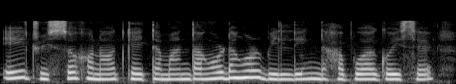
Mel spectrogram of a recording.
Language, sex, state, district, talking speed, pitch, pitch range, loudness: Assamese, female, Assam, Kamrup Metropolitan, 120 wpm, 245 Hz, 240-270 Hz, -13 LUFS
